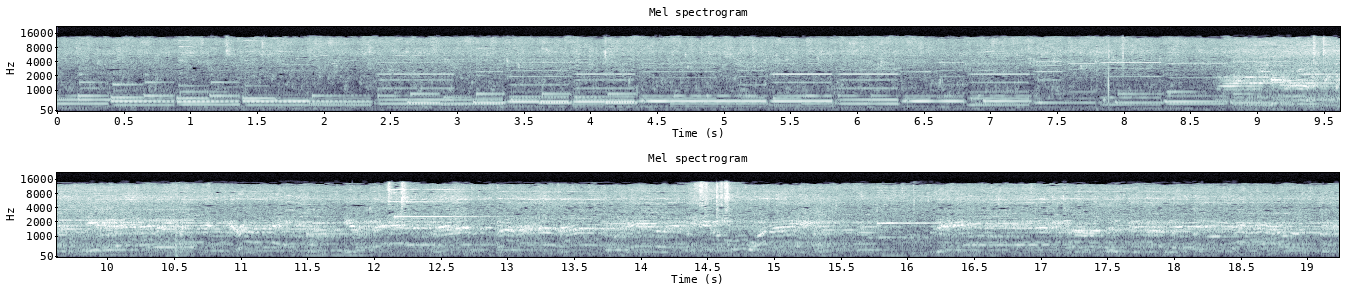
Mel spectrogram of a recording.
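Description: A Christmas display's electronic music-box tune: a simple melody of short, even notes. About nine seconds in it switches abruptly to busier Christmas music with a wavering, voice-like singing line, from the animatronic cycling Santa figure.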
